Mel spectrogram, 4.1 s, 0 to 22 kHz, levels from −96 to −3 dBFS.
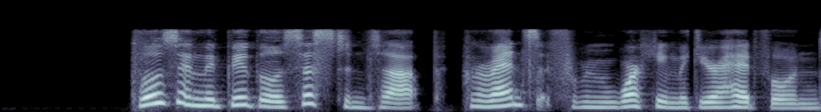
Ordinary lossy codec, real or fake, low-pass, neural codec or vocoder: none; fake; 7.2 kHz; codec, 16 kHz, 1 kbps, FunCodec, trained on LibriTTS, 50 frames a second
